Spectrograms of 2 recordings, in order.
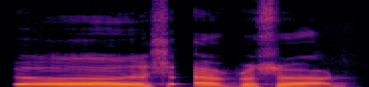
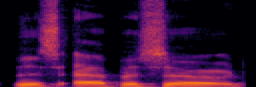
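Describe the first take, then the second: First: Exasperated groan. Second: Said in the usual way. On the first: Real, not acted. Reviewer fed up with this episode, exasperated. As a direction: groan at how bad it is.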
